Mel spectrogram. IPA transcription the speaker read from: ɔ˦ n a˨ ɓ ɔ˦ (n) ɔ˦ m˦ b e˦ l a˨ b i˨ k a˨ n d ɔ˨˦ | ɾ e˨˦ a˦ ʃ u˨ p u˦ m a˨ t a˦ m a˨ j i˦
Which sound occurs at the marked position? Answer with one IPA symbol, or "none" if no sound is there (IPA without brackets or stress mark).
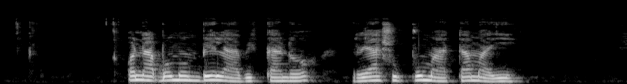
m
